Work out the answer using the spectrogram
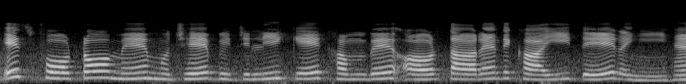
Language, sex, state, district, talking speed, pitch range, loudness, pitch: Hindi, female, Madhya Pradesh, Katni, 115 wpm, 235-280 Hz, -18 LUFS, 255 Hz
